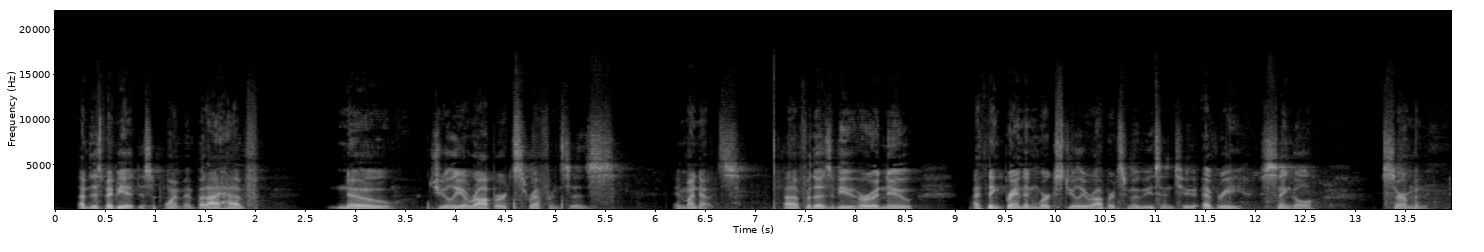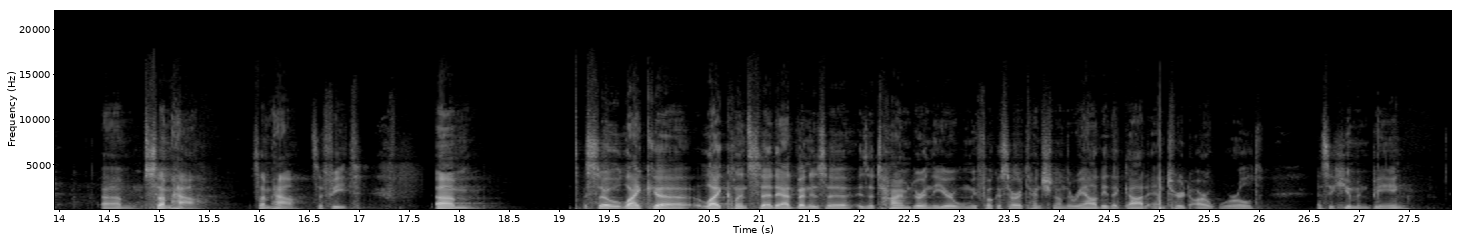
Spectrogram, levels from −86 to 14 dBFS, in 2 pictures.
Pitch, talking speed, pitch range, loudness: 110 Hz, 160 wpm, 100-120 Hz, -25 LUFS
